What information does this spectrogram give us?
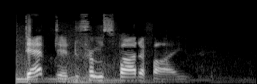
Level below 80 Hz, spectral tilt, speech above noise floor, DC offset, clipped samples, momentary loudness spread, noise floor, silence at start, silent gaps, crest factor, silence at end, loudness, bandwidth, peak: -56 dBFS; -4 dB/octave; 38 dB; under 0.1%; under 0.1%; 10 LU; -56 dBFS; 0.15 s; none; 20 dB; 0.8 s; -17 LUFS; 11.5 kHz; 0 dBFS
